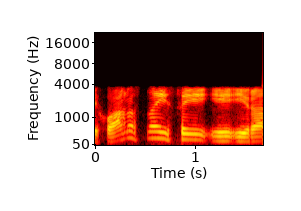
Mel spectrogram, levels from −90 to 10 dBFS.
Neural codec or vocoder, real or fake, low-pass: none; real; 3.6 kHz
